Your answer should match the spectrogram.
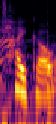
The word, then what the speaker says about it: taiko: uh teamwork and a sense of community it's pronounced Tao and in ragi it's spelled t a i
